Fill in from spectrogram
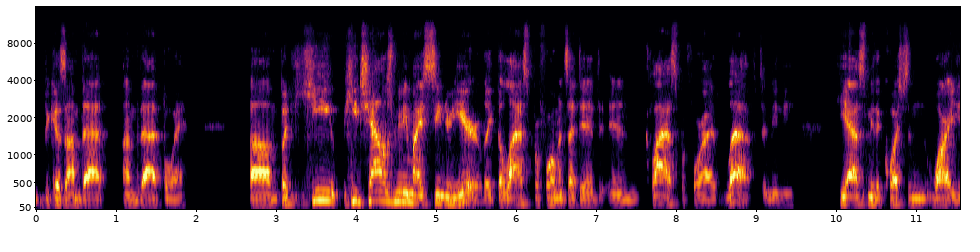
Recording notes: This episode we Zoom-ed up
